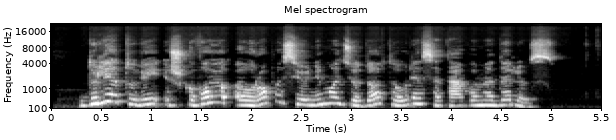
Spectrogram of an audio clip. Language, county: Lithuanian, Panevėžys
